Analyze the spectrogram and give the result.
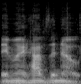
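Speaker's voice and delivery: ordinary delivery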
